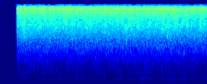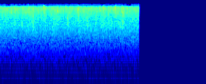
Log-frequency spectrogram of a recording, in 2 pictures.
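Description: Steady, heavy rain falling, as a sound effect, with a dense patter of drops. It starts abruptly and cuts off suddenly about a second before the end, leaving dead silence.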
